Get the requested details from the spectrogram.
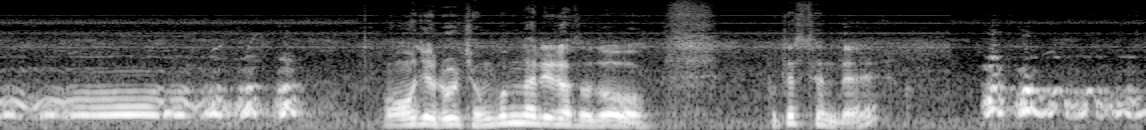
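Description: A dog howls and whines close by.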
